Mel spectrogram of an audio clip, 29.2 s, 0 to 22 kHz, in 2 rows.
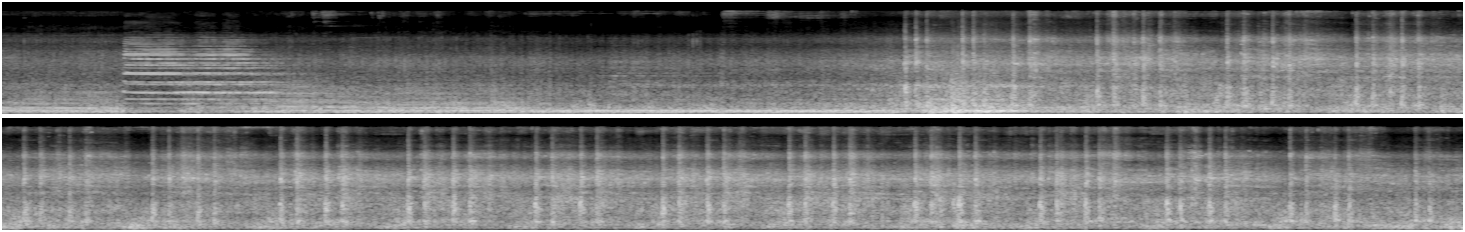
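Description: Passenger express train running through at speed behind a GE U20C (GEU-20) diesel-electric locomotive. The locomotive's horn sounds briefly about a second in, a chord of several tones. Its engine drone builds to the loudest point as it passes about nine seconds in, then the coaches follow with a steady rhythmic clickety-clack of wheels over the rail joints.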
